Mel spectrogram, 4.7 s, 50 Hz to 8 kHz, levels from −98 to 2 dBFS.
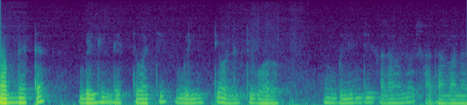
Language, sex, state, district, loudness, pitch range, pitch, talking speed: Bengali, male, West Bengal, Malda, -26 LUFS, 115-130 Hz, 120 Hz, 205 wpm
